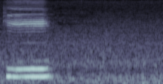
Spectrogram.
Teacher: खड़ी ज़ेर को एक अलिफ़नी 2 हरकत के बराबर खींच के पढ़ेंगे और खड़ी ज़ेर को नीचे गिराते हुए अदा करके पढ़ेंगे।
